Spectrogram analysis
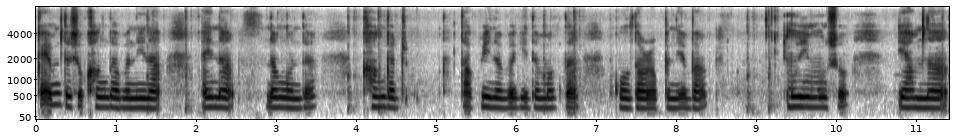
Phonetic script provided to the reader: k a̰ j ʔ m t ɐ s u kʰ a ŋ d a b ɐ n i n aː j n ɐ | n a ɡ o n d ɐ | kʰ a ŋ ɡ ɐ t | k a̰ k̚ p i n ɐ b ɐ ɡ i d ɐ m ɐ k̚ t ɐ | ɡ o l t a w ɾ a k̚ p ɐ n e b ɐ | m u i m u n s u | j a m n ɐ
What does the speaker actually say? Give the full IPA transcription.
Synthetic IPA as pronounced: k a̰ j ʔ m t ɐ s u kʰ a ŋ d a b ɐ n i n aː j n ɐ | n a ŋ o n d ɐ | kʰ a ŋ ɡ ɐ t | t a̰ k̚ p i n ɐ b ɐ ɡ i d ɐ m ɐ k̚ t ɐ | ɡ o l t a w ɾ a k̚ p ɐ n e b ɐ | m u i m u ŋ s u | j a m n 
